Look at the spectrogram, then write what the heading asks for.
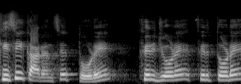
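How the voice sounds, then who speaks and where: The speaker is a man. His pitch is high. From Jamshedpur, Jharkhand (Bihari family). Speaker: IT delivery operations manager. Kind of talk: interview answer.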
